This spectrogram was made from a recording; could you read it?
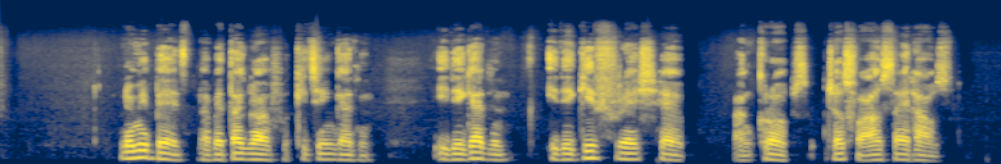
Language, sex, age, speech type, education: Nigerian Pidgin, male, 15-29, spontaneous, tertiary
